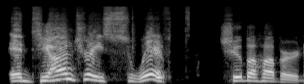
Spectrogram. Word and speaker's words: Chuba Hubbard: Right now, your 2 rushing leaders is Chubba Hubbard and DeAndre Swift. Chuba Hubbard is the correct pronunciation.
